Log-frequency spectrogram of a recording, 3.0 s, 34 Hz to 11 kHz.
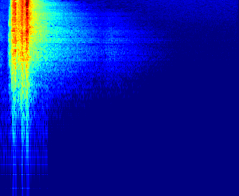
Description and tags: Rem870 Slide Forward 1
A Remington 870's pump being driven forward.
Gun, Shotgun, Shotgun-pump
